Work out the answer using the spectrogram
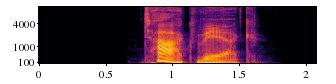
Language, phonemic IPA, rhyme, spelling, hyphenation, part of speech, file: German, /ˈtaːkˌvɛʁk/, -ɛʁk, Tagwerk, Tag‧werk, noun, De-Tagwerk.ogg
- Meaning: 1. a day's work 2. measure of land approximating 0.7 acres (0.3 ha)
